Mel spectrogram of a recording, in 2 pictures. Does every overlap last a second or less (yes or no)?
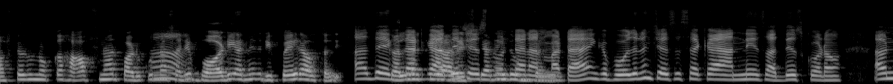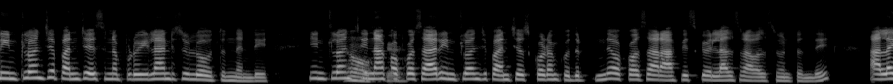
no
